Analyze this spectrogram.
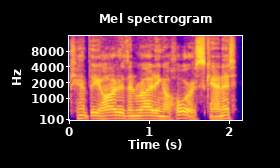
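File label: Adult, English; New War; Orbiter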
